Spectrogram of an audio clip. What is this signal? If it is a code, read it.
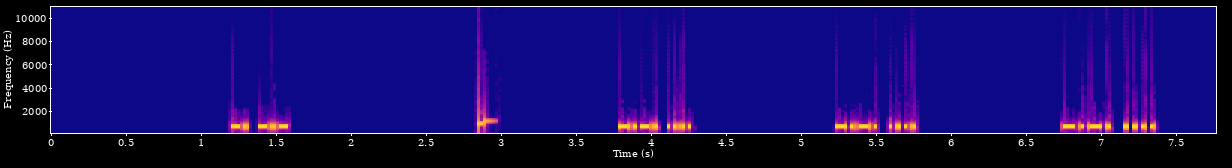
Morse code, heard as a keyed tone, about 48 wpm, 700 Hz. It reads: NK CH CH CH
